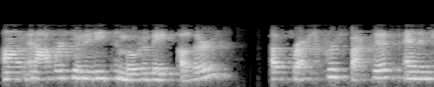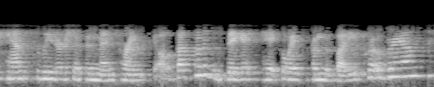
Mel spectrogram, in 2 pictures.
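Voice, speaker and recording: A woman's voice: a little high, brisk. Upbeat woman presenting in an echoey room. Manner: upbeat, chatty, self-joking. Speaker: HR trainer presenting a program. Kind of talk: informational session presentation. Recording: echoey room, phone-like lo-fi sound, faint noise.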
